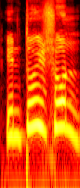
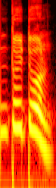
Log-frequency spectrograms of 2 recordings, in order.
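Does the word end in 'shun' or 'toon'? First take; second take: shun; toon. First: The word ends with a 'shun' sound. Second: The word ends with a 'toon' sound.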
